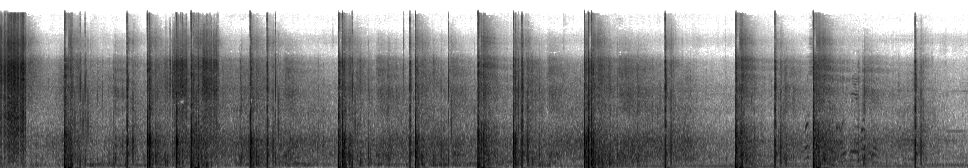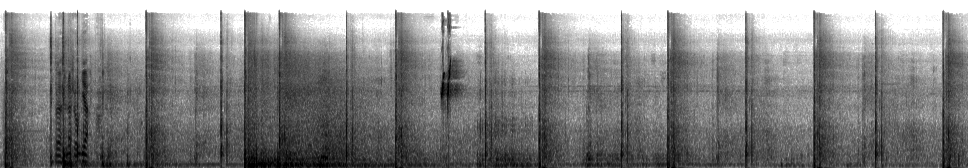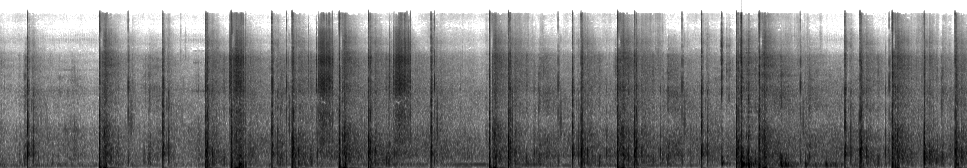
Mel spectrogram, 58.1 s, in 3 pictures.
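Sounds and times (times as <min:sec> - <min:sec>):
aerial firework shots and bursts: 0:00.0 - 0:14.0, 0:14.6 - 0:17.6, 0:19.4 - 0:39.7, 0:40.6 - 0:58.0
firework boom with rumble: 0:19.4 - 0:34.6.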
